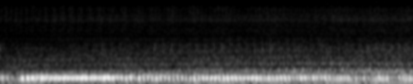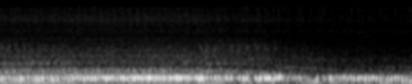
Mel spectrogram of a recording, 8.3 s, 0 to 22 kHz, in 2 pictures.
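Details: Renault Megane 2 RS 2.0T 225hp, new coils, plugs and injectors: odd uneven droning hum with rough pulsing, strongest between 1250 and 1750 rpm, less above, seemingly absent on deceleration; abnormal engine noise, cause unknown.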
